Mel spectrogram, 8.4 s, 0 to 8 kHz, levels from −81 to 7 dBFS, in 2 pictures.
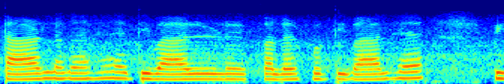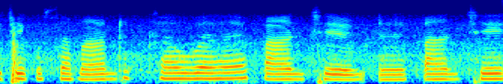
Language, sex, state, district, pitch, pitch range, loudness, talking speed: Hindi, female, Haryana, Charkhi Dadri, 190 Hz, 180-200 Hz, -16 LUFS, 145 wpm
